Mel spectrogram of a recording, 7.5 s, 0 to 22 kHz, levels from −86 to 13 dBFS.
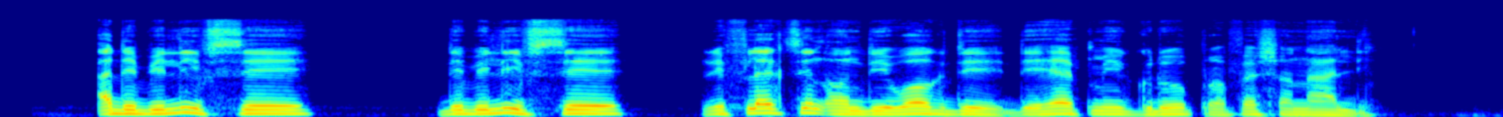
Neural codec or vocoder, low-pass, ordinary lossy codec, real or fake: none; 10.8 kHz; AAC, 64 kbps; real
